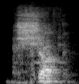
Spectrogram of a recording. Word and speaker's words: Shuck: It's possible that he gets out there and they're way more confident that Shug is that how you say it? Shug? shuck, like Shuck. fuck, but shuck. Okay, okay. Like shuckers.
